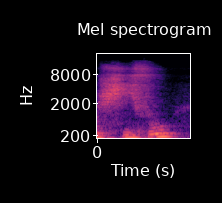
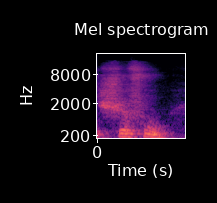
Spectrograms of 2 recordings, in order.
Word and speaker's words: Shifu: Mais bon, bien sûr, on n'est pas censé savoir que Shifu et non Shifu, la vraie prononciation c'est Shifu, veut dire maître.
